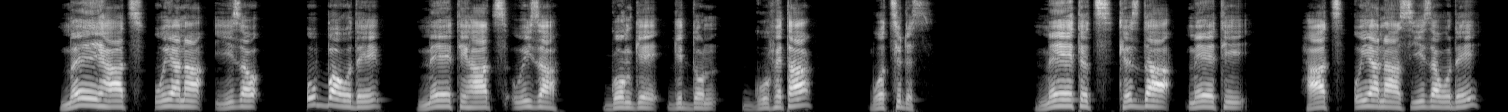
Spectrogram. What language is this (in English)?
Gamo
